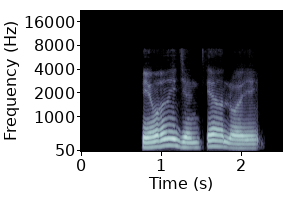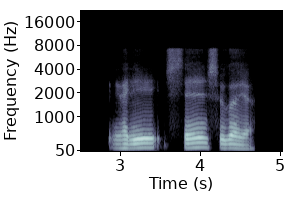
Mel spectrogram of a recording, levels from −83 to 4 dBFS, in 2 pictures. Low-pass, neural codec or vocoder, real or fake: 7.2 kHz; codec, 16 kHz in and 24 kHz out, 0.9 kbps, LongCat-Audio-Codec, fine tuned four codebook decoder; fake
